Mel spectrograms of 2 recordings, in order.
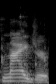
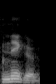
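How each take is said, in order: First: The middle consonant is a soft j sound. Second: The middle consonant is a hard g sound. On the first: This is how others say the name. The speaker calls it wrong. "they turn that G into a J" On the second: This is how the reference audio says the name. The speaker calls it right. "That's not Niger"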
